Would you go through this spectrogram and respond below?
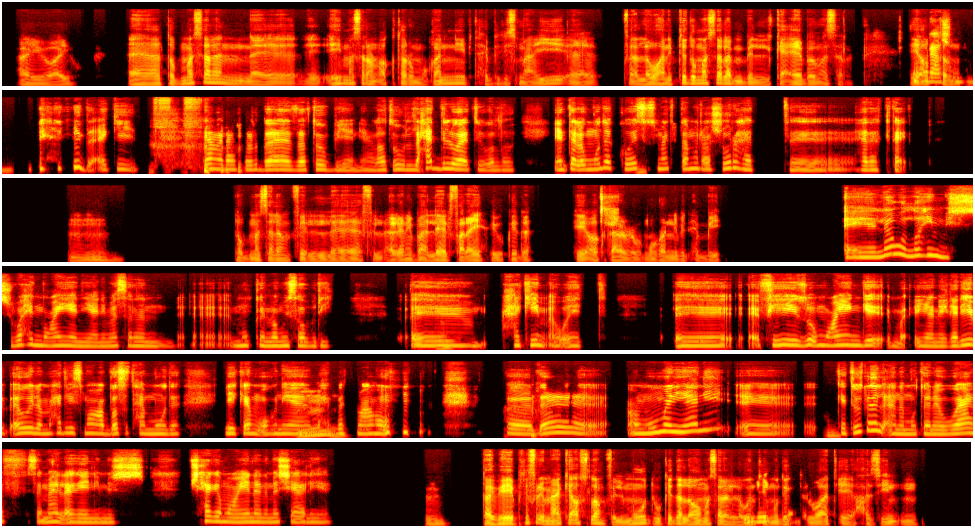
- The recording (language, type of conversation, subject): Arabic, podcast, إيه أول أغنية خلتك تحب الموسيقى؟
- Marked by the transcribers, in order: unintelligible speech; laugh; laughing while speaking: "ده أكيد"; laugh; in English: "the top"; in English: "مودك"; tapping; laugh; in English: "كtotal"; in English: "المود"; other background noise; in English: "مودِك"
